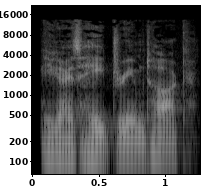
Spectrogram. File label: quietly saying you guys hate dream talk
